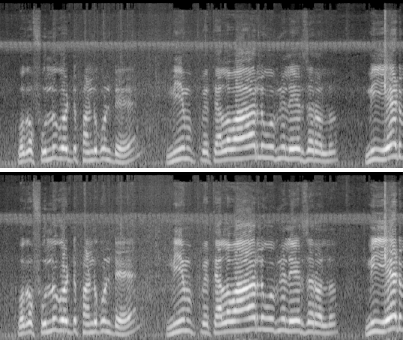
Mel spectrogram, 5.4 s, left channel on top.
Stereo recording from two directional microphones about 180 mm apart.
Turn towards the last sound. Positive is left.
turn(degrees=5)  # may be behind; listen again after turning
